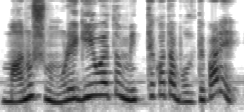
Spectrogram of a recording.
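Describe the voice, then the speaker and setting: A woman voicing an angry older man who blusters and shouts in indignation. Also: a little high, expressive, normal speed, faint music behind. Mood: indignant.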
